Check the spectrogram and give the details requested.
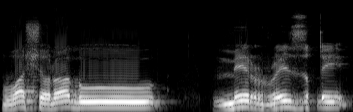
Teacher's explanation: اس کا قاعدہ یہ ہے کہ نون ساکن یا تنوین کے بعد اگر حروف یرملون میں سے کوئی حرف آئے تو ادغام ہوگا، لام اور را میں ادغام بلا غنہ ہوگا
